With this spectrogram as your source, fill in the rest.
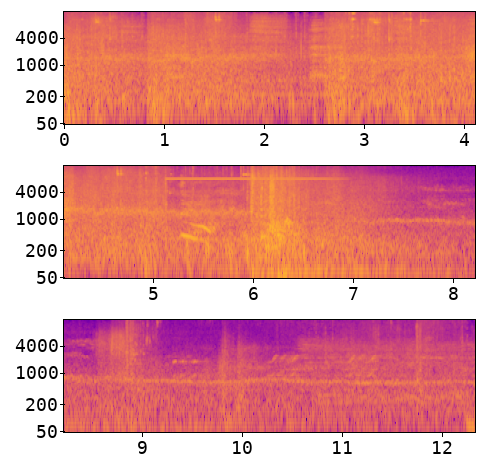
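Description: Skis hiss and scrape quickly over snow.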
